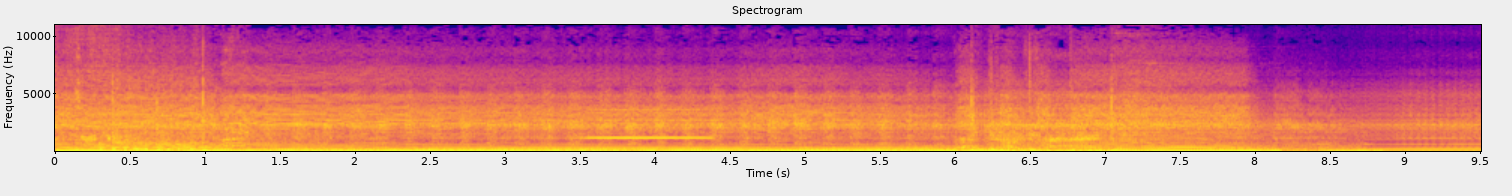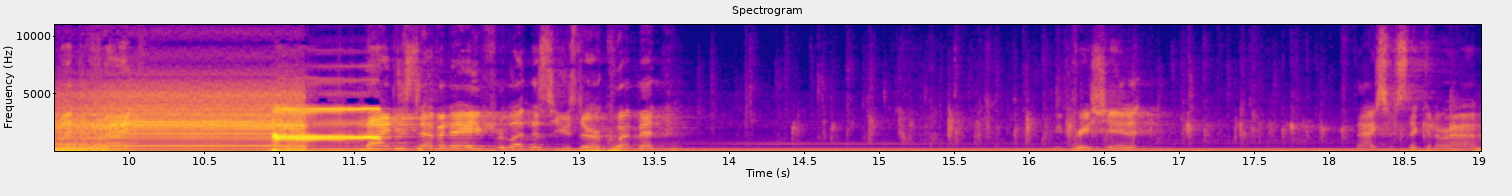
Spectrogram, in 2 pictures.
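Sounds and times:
grindcore band playing live: 0.0 - 8.7
ringing guitar notes: 0.0 - 11.8, 13.0 - 15.9.

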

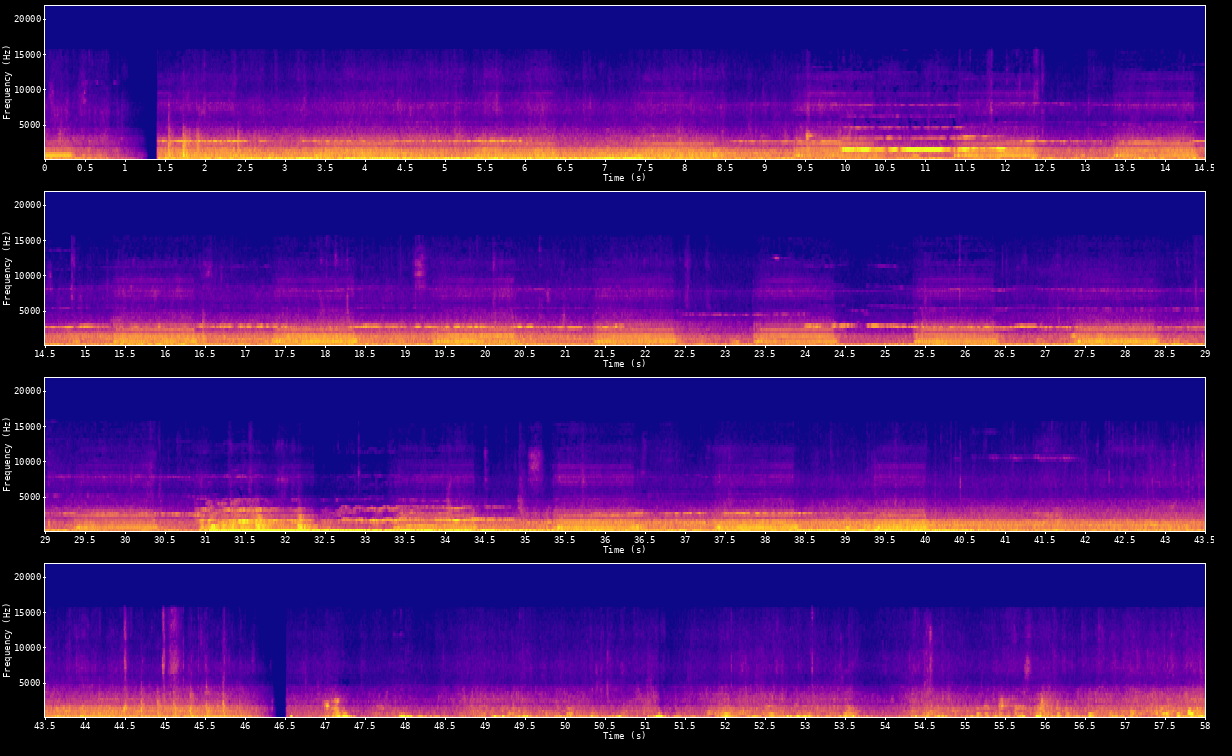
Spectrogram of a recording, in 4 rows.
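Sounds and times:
vehicle engine rumbling: 0.0 - 57.7
street noise: 0.0 - 58.0
electronic warning signal: 7.4 - 40.2.

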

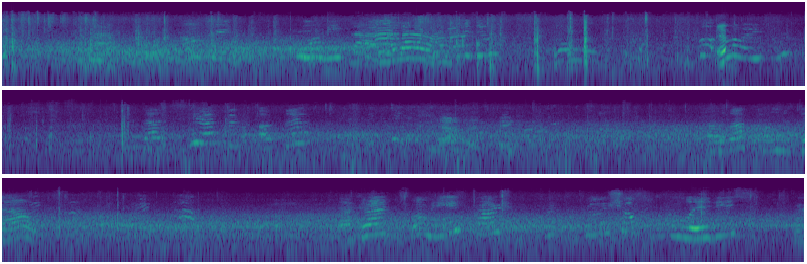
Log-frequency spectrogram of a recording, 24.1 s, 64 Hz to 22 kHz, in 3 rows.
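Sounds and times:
children calling and squealing: 0.6 - 24.0.

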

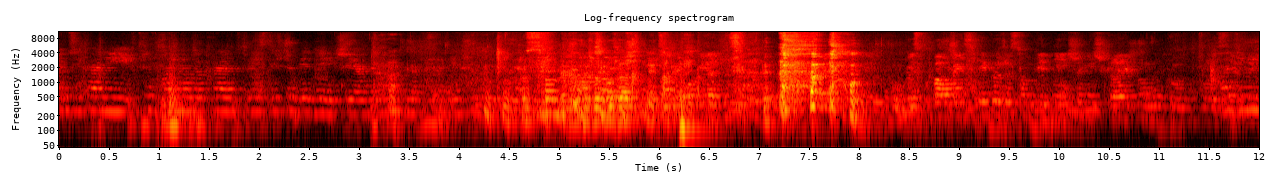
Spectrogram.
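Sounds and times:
man coughing: 6.8 - 8.2.

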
